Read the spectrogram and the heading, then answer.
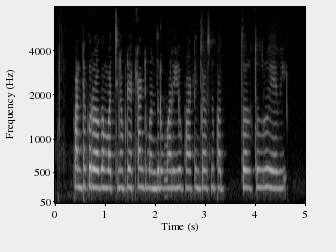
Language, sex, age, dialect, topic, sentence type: Telugu, female, 18-24, Southern, agriculture, question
